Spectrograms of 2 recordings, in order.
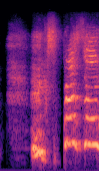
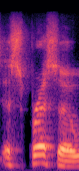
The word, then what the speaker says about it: espresso: you name your doggett expresso come here also the way you're pronounced it's espresso without an ex don't drink coffee which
